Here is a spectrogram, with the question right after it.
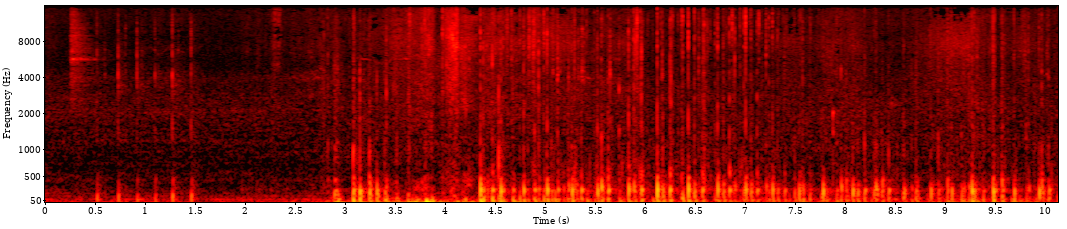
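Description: Fingertips and nails tap the purple rubber outsole and the leather and suede upper of an empty white, black and purple Air Jordan 1 Mid high-top sneaker held in both hands. Faint, sparse taps in the first three seconds give way to a louder, dense, uneven patter of short, dull, low thuds that die out almost instantly.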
